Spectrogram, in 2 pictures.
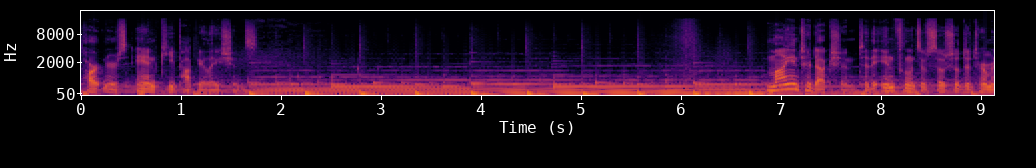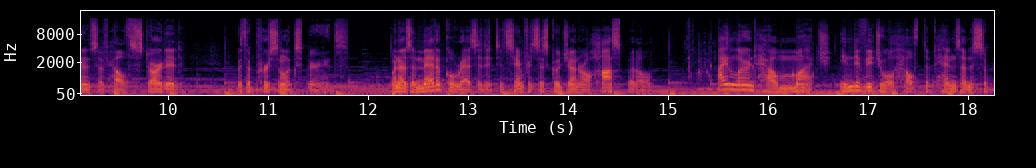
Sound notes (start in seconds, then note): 5.8 air whooshing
